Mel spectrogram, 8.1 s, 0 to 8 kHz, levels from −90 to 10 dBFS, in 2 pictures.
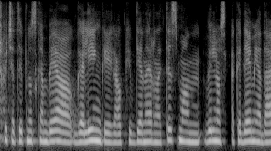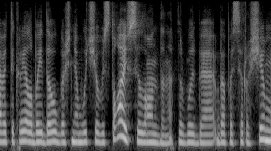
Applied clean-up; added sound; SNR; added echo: neural mask model DeepFilterNet 3.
